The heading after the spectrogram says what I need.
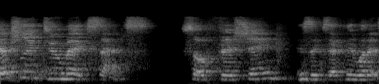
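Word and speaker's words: phishing: So fishing is exactly what it says, even though it's spelled with a a ph.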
